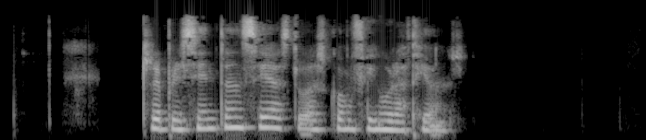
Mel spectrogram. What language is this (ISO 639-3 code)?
glg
